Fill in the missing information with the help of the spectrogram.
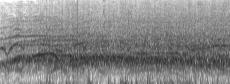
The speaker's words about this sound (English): You guys want, where's the round of applause, guys? Where's the crowd at?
